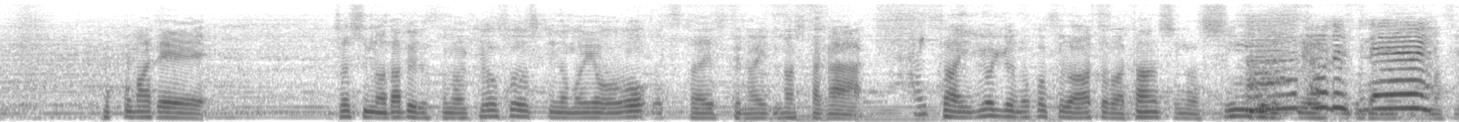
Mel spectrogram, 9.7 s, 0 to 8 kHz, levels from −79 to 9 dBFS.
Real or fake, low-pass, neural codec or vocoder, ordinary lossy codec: fake; 7.2 kHz; codec, 32 kHz, 1.9 kbps, SNAC; AAC, 32 kbps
